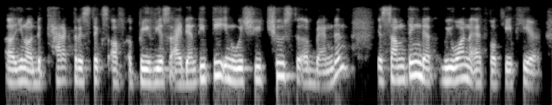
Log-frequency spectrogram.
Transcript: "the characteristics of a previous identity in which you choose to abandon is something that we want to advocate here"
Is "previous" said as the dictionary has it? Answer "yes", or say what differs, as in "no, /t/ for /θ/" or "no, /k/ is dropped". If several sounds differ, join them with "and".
yes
